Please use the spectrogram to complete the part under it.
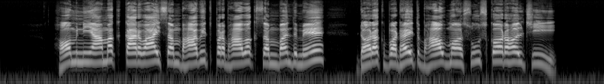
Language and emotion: Maithili, fearful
